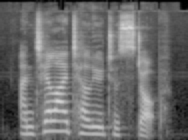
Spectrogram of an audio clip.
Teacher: Did you hear the falling tone at the end?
